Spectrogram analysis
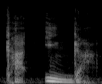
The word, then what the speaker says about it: Kainga: This is because when my African people listen, they can't stand it when you say Kainga. They're like, what is he talking about? What is a Kainga? Because the name is supposed to be Kainga. Kainga. Yeah, Okay. that's how you pronounce it.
